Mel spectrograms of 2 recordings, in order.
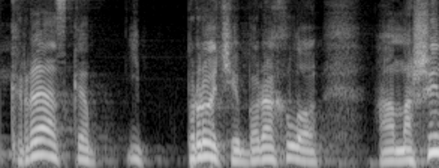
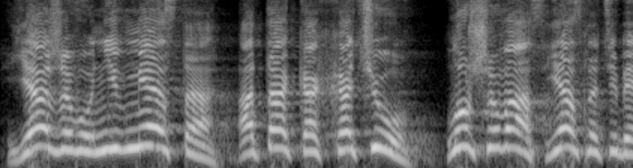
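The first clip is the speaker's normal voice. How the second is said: higher, slow defiant shout; shouting through door; 9 semitones higher than usual. Acted. Oleg shouting at his sister behind the door, defiant. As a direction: yell it at the closed door. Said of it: "крикнул в закрытую дверь".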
